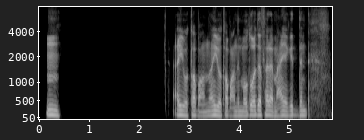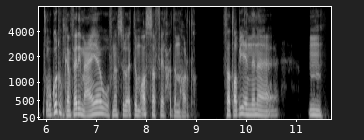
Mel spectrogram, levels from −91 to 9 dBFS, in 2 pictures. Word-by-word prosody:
إمم. 130 -3 +2 2.4
أيوه 125 -2 +2
طبعًا، 110 -1 -3
أيوه 120 -1 +2
طبعًا، 110 -1 -4
الموضوع 110 +3 -1
ده 125 0 +2
فَرَق 125 -1 0
معايا 110 +2 -2
جدًا، 120 +1 -5 0.7
وجودهم 185 +7 +4
كان 120 -1 +3
فارق 145 +3 +5
معايا 130 +8 +4
وفي 130 -7 -1
نفس 125 +1 -3
الوقت 125 +1 0
مأثّر 120 - +2
فيا - - -3
لحد - - -9
النهاردة، - - -5 0.6
فطبيعي 140 +5 +3
إن 135 -1 +1
أنا 120 -2 0 0.6
إمم. 125 -5 -1
120 Hz, 130 wpm, -24 LUFS, 115-130 Hz, 2.4 s, فارق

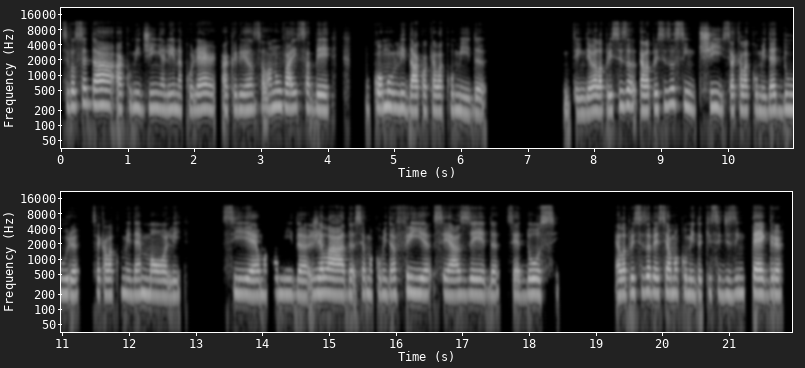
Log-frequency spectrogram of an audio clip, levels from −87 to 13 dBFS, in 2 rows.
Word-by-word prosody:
Se 235 - -7
você 240 +3 0
dá 255 -2 +7
a 220 - +1
comidinha 225 -1 -6
ali 210 +1 -3
na 200 -1 -3
colher, 205 +1 0
a 205 - -1
criança, 210 +2 -4
ela - - -3
não 240 +2 -1
vai 225 -1 +2
saber 210 -3 -1 0.5
o 200 - -16
como 235 0 +3
lidar 210 -3 +3
com 200 - -3
aquela 195 0 0
comida. 185 -4 -5 1.2
Entendeu. 175 - -3
Ela 195 -1 +5
precisa 235 +5 -1
ela 200 -1 +6
precisa 220 +6 -3
sentir 230 -2 -3
se 200 - -3
aquela 200 0 +1
comida 200 -1 -3
é 205 - +2
dura, 205 -1 -2 0.2
se - - -5
aquela 195 -1 0
comida 200 -1 -5
é 200 - 0
mole, 190 -2 0 0.6
se 205 -1 -4
é 190 -1 +4
uma 195 0 -3
comida 200 -3 -2
gelada, 200 -2 +4
se - - -6
é - - -3
uma 200 -1 -5
comida 200 0 -3
fria, 210 -1 0
se - - -5
é 195 -1 +4
azeda, 195 -1 -1
se - - -7
é - - -1
doce. 195 0 -1 0.9
Ela 195 +1 +3
precisa 220 +2 0
ver 220 -2 +2
se 215 +1 +2
é - - +7
uma 210 0 0
comida 200 -2 -3
que 210 - -10
se 210 +1 -8
desintegra 205 0 +3
205 Hz, 170 wpm, -23 LUFS, 195-215 Hz, 1.2 s, dá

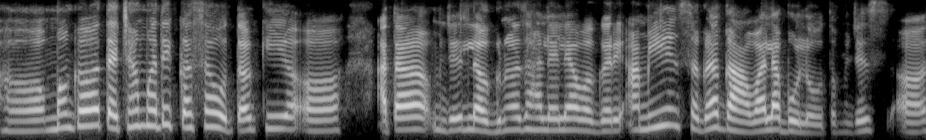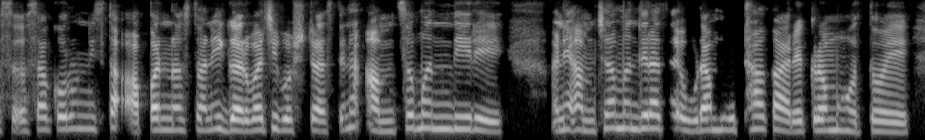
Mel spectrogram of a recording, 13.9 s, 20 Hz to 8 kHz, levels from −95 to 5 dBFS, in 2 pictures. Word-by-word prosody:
अ, 220 0 -2
मग 290 +4 0 0.2
त्याच्यामध्ये 325 +5 +4
कसं 295 +1 +1
होतं 240 -6 +3
की 270 0 -6
अ, 255 - 0 0.6
आता 250 0 +7 0.2
म्हणजे 240 0 -3
लग्न 230 +1 +2
झालेल्या 245 -1 -1
वगैरे 225 0 -1
आम्ही 310 +7 -1
सगळ्या 265 0 +2
गावाला 225 +2 +6
बोलवतो, 195 -2 -5
म्हणजे 200 +3 -9 0.2
अ, 200 0 -3
सहसा 220 +4 -6
करून 265 +1 -4
नुसतं 260 - -3
आपण 245 +5 +2
नसतो 240 0 -6
आणि 255 +3 -3
गर्वाची 235 +4 +3
गोष्ट 235 0 -4
असते 215 +2 -4
ना, 300 - -4
आमचं 225 +6 -4
मंदिर 265 -2 -5
आहे 220 -4 -2 0.4
आणि 230 +3 -3
आमच्या 250 +3 -2
मंदिराचा 280 0 -2
एवढा 235 0 0
मोठा 245 +2 -5
कार्यक्रम 235 0 -1
होतो 215 -1 -7
आहे. 200 -2 -2
245 Hz, 170 wpm, -22 LUFS, 220-270 Hz, 0.6 s, आता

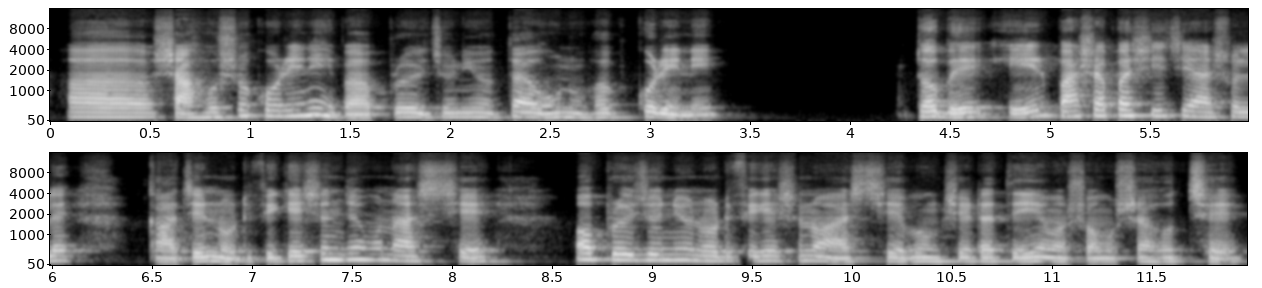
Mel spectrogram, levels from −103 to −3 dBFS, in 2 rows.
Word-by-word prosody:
আ - - +3 0.4
সাহসও 150 +7 +2
করিনি 190 +4 +2
বা 120 - +5 0.2
প্রয়োজনীয়তা 145 -1 -1 0.2
অনুভব 140 -1 -3
করিনি। 120 -9 +3 1.1
তবে 150 -4 +5 0.3
এর 175 +6 +2
পাশাপাশি 190 +2 +3
যে 180 - -3
আসলে 155 +1 -2 0.5
কাজের 125 +4 +1
নোটিফিকেশন 145 +9 0
যেমন 190 -1 -1
আসছে 155 -3 -2 0.6
অপ্রয়োজনীয় 185 -2 0
নোটিফিকেশন 155 +1 -3
ও - - +1
আসছে 120 +3 -5
এবং 135 +2 -1
সেটাতেই 130 0 0
আমার 125 -3 -2
সমস্যা 120 +2 -2
হচ্ছে। 125 -1 -1
145 Hz, 125 wpm, -23 LUFS, 130-175 Hz, 1.1 s, বা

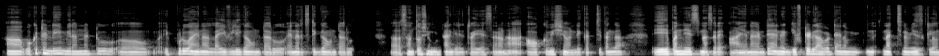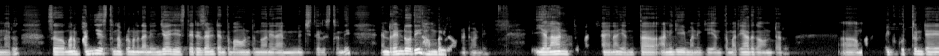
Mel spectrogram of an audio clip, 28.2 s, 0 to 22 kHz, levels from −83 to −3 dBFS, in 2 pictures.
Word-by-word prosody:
ఆ! - - +3 0.3
ఒకటండి 150 -2 0
మీరన్నట్టు 120 +2 -1 0.3
ఆహ్, 105 0 -3 0.3
ఎప్పుడు 130 +4 -1
ఆయన 120 -1 +3 0.2
లైవ్లీగా 115 +3 0
ఉంటారు. 105 -1 -2 0.2
ఎనర్జిటిక్‌గా 105 +1 -1
ఉంటారు. 100 -1 -4 0.7
ఆహ్, - - -3
సంతోషంగా 115 +1 +1
ఉండడాానికి 110 0 -1 0.2
ట్రై 100 - -2
చేస్తాను. 100 0 -4 0.2
ఆహ్, - - -1
ఆ - - 0
ఒక్క 100 +4 -9
విషయం 115 +1 -1
అండి. 100 0 -2
ఖచ్చితంగా 115 -11 -2 0.6
ఏ - - +9 0.2
పని 120 -1 +7
చేసినా 115 -2 +3
సరే, 105 0 -2 0.2
ఆయన 95 +2 +1
అంటే, 100 +6 -1
ఆయన 120 -1 +4 0.2
గిఫ్టెడ్ 115 +3 +3
గాబట్టి, 115 0 0
ఆయన 115 0 +2
మ్ 110 - -1 0.5
నచ్చిన 110 +1 -2
మ్యూజిక్‌లో 110 -1 -1
ఉన్నారు. 100 +4 -5 0.5
సో, - - +2 0.2
మనం 120 0 +4
పని 125 +3 +4
చేేస్తున్నప్పుడు 120 -4 0
మన 110 -1 +2
దాన్ని 105 0 0
ఎంజాయ్ 130 +3 +2
జేస్తే, 115 +1 -2
రిజల్ట్ 115 +2 +1
ఎంత 100 - -4
బావుంటుందో, 100 0 -3
అనేది 100 -1 -2
ఆయన 95 - -2 0.2
నుంచి 195 0 -9
తెలుస్తుంది. 105 - -6 0.5
అండ్ 115 -1 +4
రెండోది 140 +7 +6
హంబుల్‌గా 115 -2 +2
ఉండటంఅండి. 100 - -14 0.9
ఎలాంటి 120 +1 +4
మనిషి 105 - -16
ఆయినా, 105 +2 -1 0.2
ఎంత 100 0 -8 0.3
అణిగి 110 +2 +1
మణగి 100 0 -6
ఎంత 95 - -10
మర్యాదగా 105 -1 -2
ఉంటారు. 95 - -10 0.9
ఆహ్, 100 -1 -3
మన - - -13 0.3
మీకు 105 0 -5
గుర్తుంటే 115 0 -1
110 Hz, 145 wpm, -20 LUFS, 105-120 Hz, 0.9 s, ఏ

